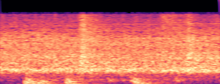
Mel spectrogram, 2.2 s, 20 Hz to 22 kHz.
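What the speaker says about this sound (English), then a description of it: "This crowd bringing the energy and noise early" Steady stadium crowd roar from the College Football 26 video game during a play, a dense continuous wash with a few swelling surges of cheering.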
